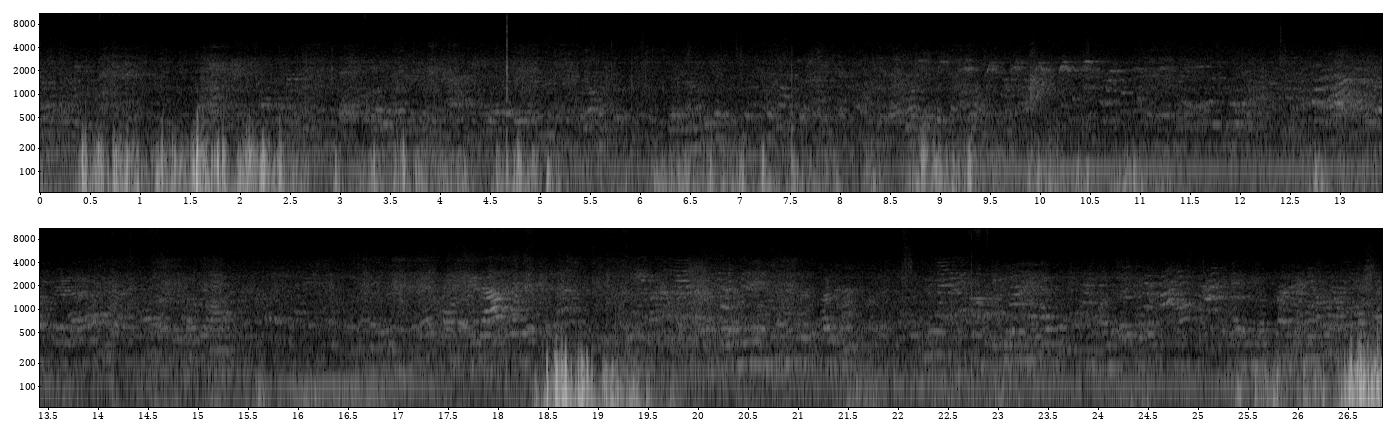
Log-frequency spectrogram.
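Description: Men and women talk quietly in the distance outdoors.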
